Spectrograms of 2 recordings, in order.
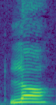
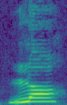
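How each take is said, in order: First: The syllable is said on a mid tone. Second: The syllable is said on a high tone. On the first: "Pour un ton moyen" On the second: "Pour un ton haut"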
